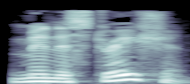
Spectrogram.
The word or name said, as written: ministration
